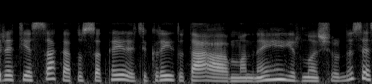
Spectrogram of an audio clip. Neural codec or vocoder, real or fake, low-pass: codec, 16 kHz, 0.8 kbps, ZipCodec; fake; 7.2 kHz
